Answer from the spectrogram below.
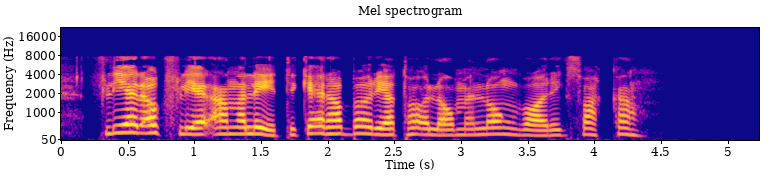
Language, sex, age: Swedish, female, 30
